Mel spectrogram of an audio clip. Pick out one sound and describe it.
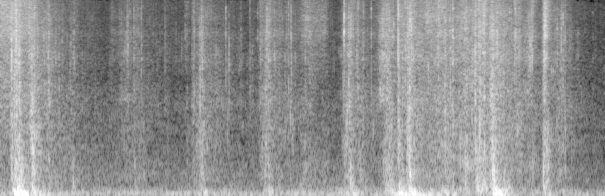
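Heavy boots step slowly on a hard floor.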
